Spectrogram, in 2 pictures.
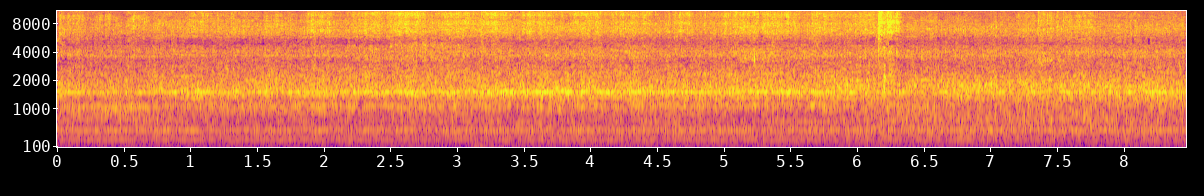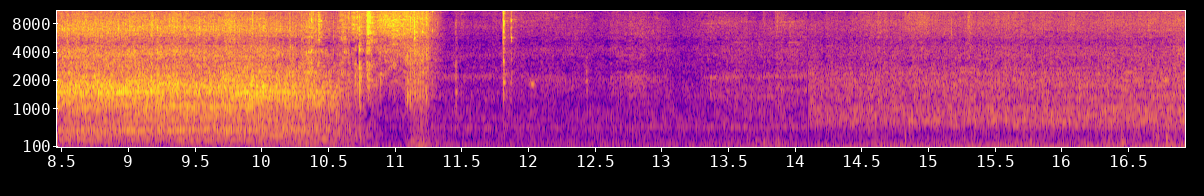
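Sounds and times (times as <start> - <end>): motor whining: 0.0 - 10.7.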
